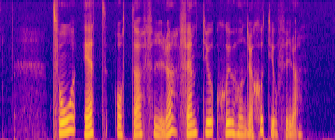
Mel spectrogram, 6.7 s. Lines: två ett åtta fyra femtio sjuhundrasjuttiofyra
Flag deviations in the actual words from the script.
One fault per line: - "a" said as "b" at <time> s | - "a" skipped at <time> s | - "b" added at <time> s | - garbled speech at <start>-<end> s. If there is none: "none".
none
